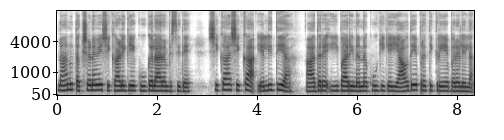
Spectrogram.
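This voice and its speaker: Brief: female storyteller, mellow voice with a smooth, clear tone, steady scripted narration. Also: mid-range voice, a little slow.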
